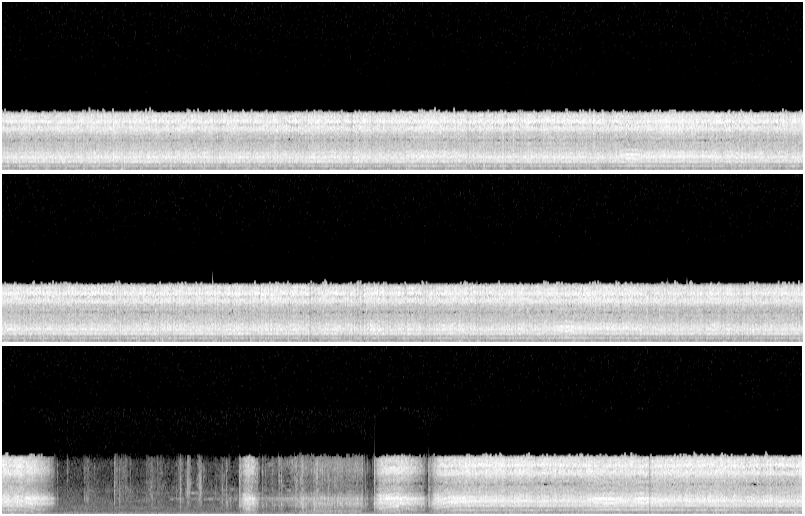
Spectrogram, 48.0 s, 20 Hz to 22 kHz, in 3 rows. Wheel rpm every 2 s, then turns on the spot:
160, 160, 160, 160, 160, 160, 160, 160, 160, 160, 160, 160, 160, 160, 160, 160, 30, 0, 10, 30, 120, 160, 160, 160.
none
